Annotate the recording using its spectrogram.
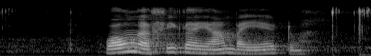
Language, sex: Xhosa, female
